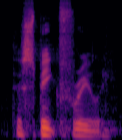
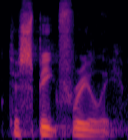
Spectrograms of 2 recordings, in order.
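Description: Both takes have the same delivery.

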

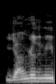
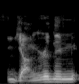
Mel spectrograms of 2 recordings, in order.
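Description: First: "me" pushed higher and louder; stress on me. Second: Said in the usual way. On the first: Real, not acted. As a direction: land the correction on "me". Self-correction, repeats the phrase.

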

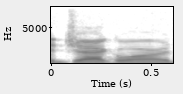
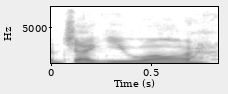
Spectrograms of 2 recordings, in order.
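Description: First: Said in the usual way. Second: "Jaguar" in three beats, JAG-yoo-ar; British pronunciation. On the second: Retold or imitated. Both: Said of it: "how do they say jaguar".

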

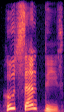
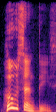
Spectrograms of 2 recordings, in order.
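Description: First: "sent" pushed high and slow; stress on SENT. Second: "Who" hit hard, "sent these" lighter; stress on WHO. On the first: Teacher moving the stress onto "sent" to change the meaning. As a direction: stretch "sent", high and insistent. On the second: Teacher showing stress on "Who" in "Who sent these". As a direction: punch "Who" to ask which person. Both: Shown as a demonstration.

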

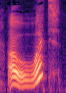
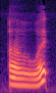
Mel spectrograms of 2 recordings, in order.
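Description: First: Loud, baffled question, rising sharply; startled question. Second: Said in the usual way. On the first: A narrator's reading. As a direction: blurt it out loudly in disbelief. Harry's retake, far louder question.

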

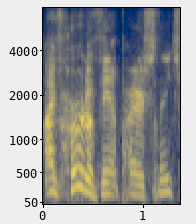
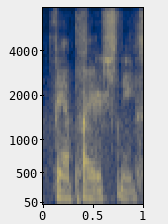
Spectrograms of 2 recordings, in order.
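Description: First: Said in the usual way. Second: A quiet flat repeat of "Vampire snakes"; deadpan disbelief. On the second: Real, not acted. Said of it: "Come on, Bill".

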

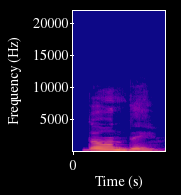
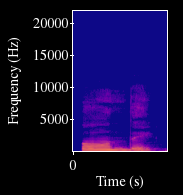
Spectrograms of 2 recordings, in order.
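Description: The two takes are said the same way.

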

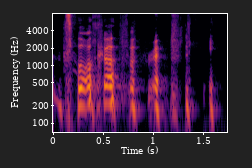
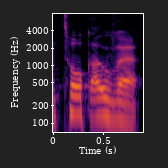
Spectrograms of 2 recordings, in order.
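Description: First: Higher and louder, slow, laughing through it; laughing exaggeration. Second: Said in the usual way. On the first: Co-host mocking men who talk over Ripley, laughing and higher.

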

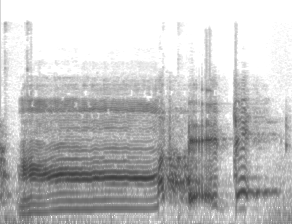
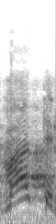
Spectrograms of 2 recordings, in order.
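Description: First: "mate" after a long hummed m, ending in a stutter; stuck, stuttered "mate"; silly pronunciation. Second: Said in the usual way. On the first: Shown as a demonstration. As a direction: hum into "mate", then pop the last syllable upward. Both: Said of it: "Al mate le digo".

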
